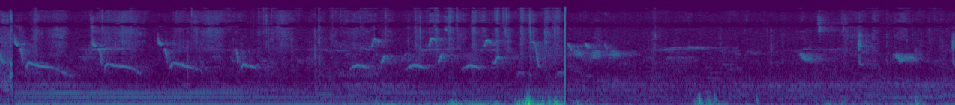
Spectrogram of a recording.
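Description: Birds chirping, a quick run of short falling notes, over a steady low hum. About three and a half seconds in there is a louder low rumble that ends in a sharp click.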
